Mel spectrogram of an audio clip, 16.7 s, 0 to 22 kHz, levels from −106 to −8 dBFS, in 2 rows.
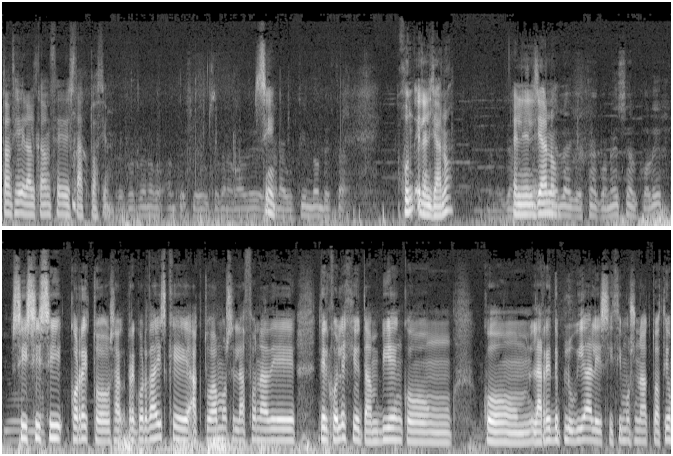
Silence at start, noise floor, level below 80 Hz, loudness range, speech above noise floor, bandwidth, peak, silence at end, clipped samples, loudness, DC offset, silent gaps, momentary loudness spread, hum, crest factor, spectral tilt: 0 s; -46 dBFS; -34 dBFS; 14 LU; 25 dB; 16.5 kHz; -2 dBFS; 0 s; under 0.1%; -19 LUFS; under 0.1%; none; 21 LU; none; 20 dB; -4 dB/octave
